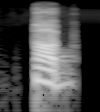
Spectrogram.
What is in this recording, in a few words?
"pub", Indian; Dictionary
